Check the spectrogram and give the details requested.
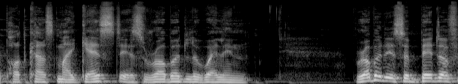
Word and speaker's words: Llewellyn: word my name is klaus this is robert llewellyn and this is the 2.5 innovator podcast robert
